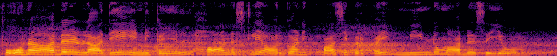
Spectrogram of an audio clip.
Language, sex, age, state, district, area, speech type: Tamil, female, 18-30, Tamil Nadu, Mayiladuthurai, rural, read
